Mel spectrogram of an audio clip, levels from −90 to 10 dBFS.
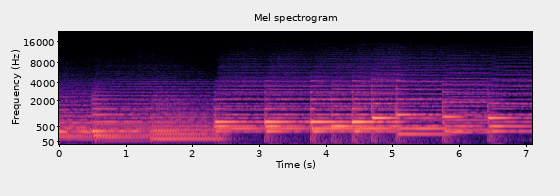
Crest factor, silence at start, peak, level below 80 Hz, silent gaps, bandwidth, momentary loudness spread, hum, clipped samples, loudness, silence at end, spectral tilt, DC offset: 16 dB; 0 s; -4 dBFS; -58 dBFS; none; 10 kHz; 13 LU; none; under 0.1%; -20 LUFS; 0 s; -6.5 dB/octave; under 0.1%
